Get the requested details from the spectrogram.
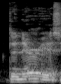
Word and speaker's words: Daenerys: did I say that right? – No. Daenerys, yes. The last part.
